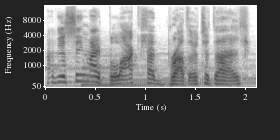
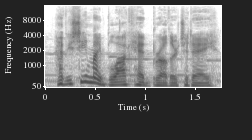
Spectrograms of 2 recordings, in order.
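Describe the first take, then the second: First: It is said in a put-on Serenity voice. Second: It is said in the speaker's normal voice.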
